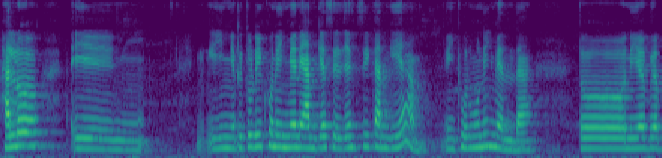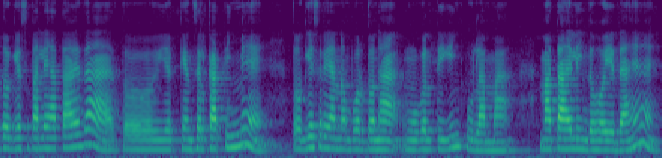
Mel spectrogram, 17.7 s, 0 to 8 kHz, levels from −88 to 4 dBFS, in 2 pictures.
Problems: none marked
